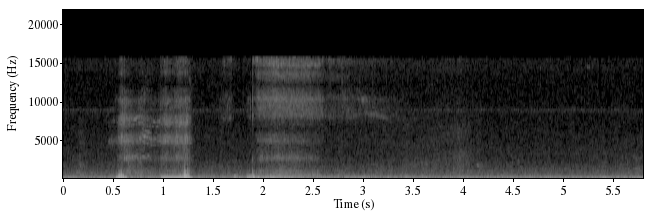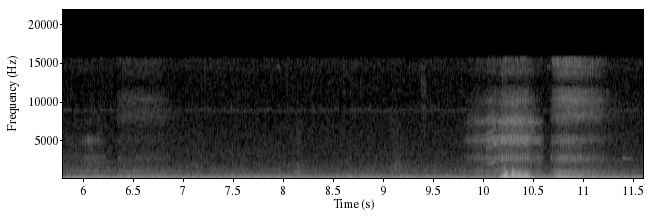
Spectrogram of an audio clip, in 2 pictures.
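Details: Sleeping Shih Tzu dog snoring with soft snorting snores at irregular intervals against a steady low room hum.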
